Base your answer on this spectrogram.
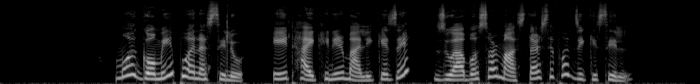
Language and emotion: Assamese, surprised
